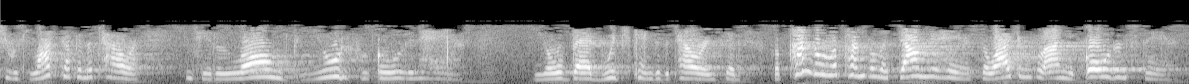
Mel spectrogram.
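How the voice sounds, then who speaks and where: A woman's voice: high-pitched, lively intonation, moderate pace. A woman playing an innocent, earnest little girl witness with an American accent in an old radio drama, speaking in an artless, hesitant way. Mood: eager, innocent. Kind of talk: 1940s-50s American radio drama acting. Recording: muffled, hissy old radio recording, reverberant.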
